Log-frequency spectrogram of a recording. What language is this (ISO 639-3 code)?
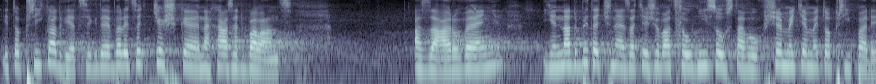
ces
